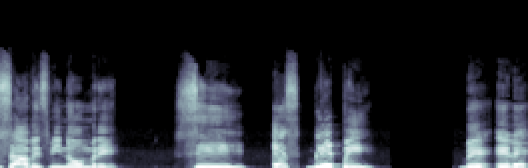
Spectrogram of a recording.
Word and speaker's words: Blippi: la internet tú sabes mi nombre sí es blippi bl y PP y buen trabajo ahora sabes deletrear y pronunciar mi nombre hasta la próxima chicos adiós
